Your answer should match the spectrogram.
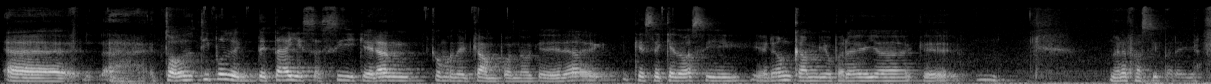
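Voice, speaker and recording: A woman, a playwright giving an interview, talking in a casual recollecting way with pauses, fillers and uneven pace. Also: fairly low pitch, fairly even intonation, mellow, roomy sound, poor audio. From Venezuela. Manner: hesitant, restarts and fillers, speeds up and slows down.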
